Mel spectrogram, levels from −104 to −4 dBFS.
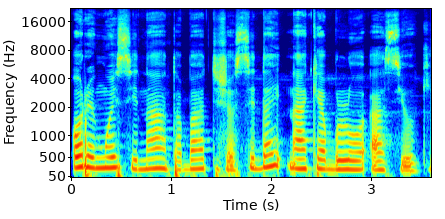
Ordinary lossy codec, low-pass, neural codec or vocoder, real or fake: none; none; none; real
